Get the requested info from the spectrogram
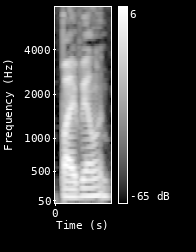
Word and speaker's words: bivalent: I want to ask a question about these boosters, because there's this booster, and correct me if I'm pronouncing it differently. It is bivalent booster, mm-hmm, right? – That's correct.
